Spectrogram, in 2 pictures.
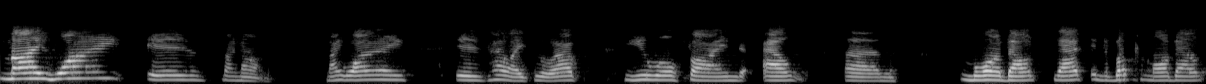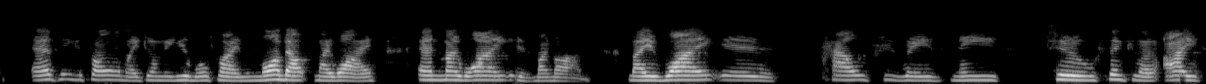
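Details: Adult woman with self-reported ataxic cerebral palsy; the speech impairment type is not named; dysarthria (ataxic cerebral palsy).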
